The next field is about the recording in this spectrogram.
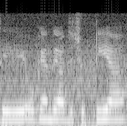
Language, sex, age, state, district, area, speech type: Punjabi, female, 30-45, Punjab, Barnala, rural, spontaneous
